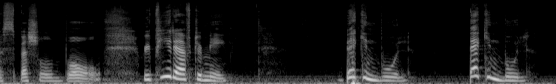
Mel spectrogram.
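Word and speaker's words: Beckenbauer: Make sure to protrude your lips so you get a nice full O sound. Beckenbowl.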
